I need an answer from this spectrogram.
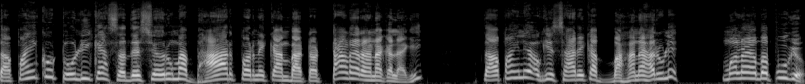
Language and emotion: Nepali, angry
